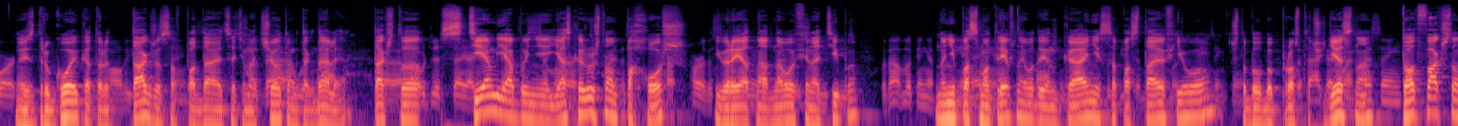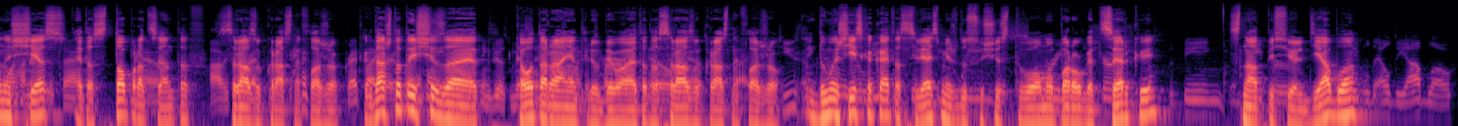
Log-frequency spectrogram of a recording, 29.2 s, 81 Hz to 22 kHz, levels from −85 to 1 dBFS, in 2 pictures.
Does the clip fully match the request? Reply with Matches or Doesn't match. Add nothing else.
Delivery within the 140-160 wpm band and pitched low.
Matches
